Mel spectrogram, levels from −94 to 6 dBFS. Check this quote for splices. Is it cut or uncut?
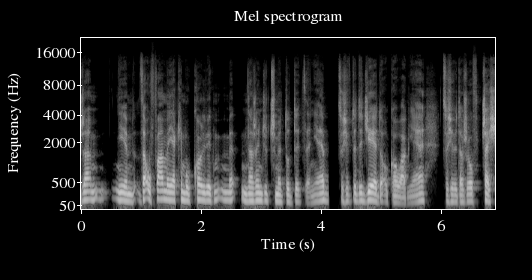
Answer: cut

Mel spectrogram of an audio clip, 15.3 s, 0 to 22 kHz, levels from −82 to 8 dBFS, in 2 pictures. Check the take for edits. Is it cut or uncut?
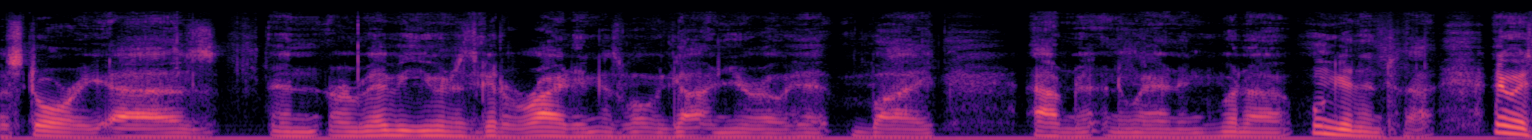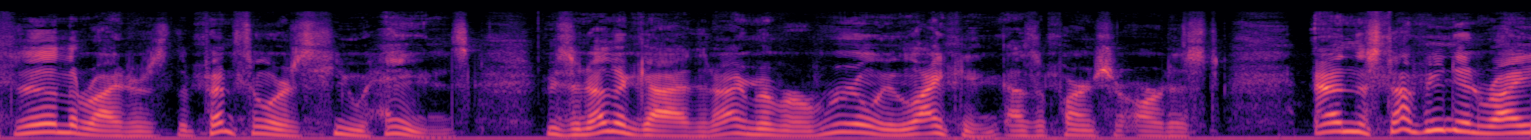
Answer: uncut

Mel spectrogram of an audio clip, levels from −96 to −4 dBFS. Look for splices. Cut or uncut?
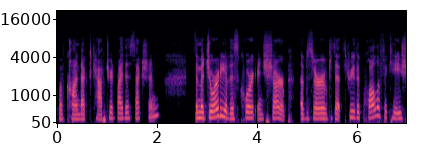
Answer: cut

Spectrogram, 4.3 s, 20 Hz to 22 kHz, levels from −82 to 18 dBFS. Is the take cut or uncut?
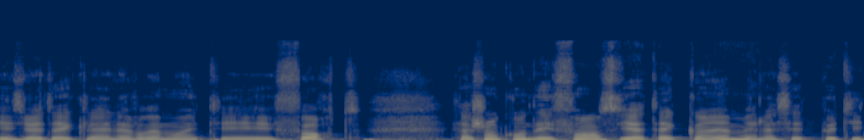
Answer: uncut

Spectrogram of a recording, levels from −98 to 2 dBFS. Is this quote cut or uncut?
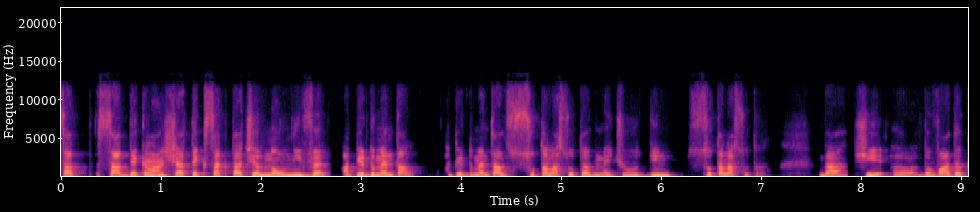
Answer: cut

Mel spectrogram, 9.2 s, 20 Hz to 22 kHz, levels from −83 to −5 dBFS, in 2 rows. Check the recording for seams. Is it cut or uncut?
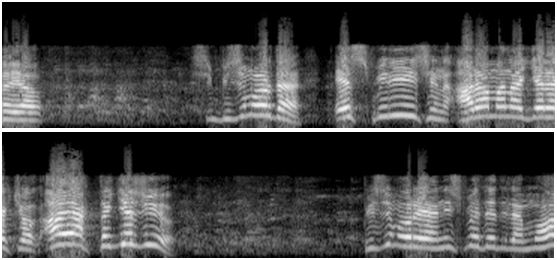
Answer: uncut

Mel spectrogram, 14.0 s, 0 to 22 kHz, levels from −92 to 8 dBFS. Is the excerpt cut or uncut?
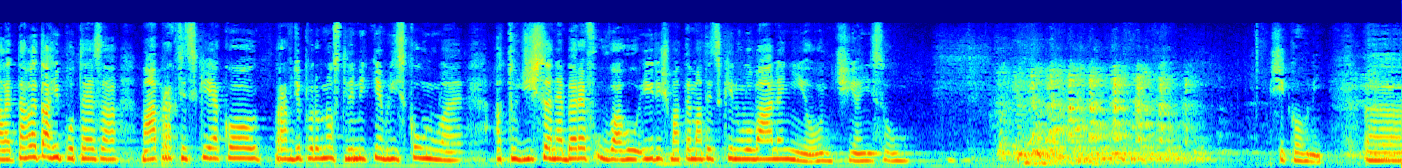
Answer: uncut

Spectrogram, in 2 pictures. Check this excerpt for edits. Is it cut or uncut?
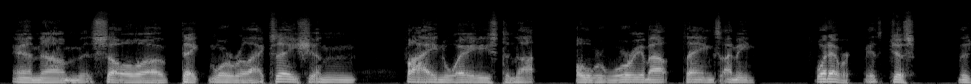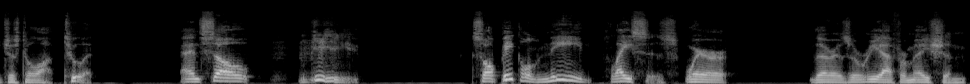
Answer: cut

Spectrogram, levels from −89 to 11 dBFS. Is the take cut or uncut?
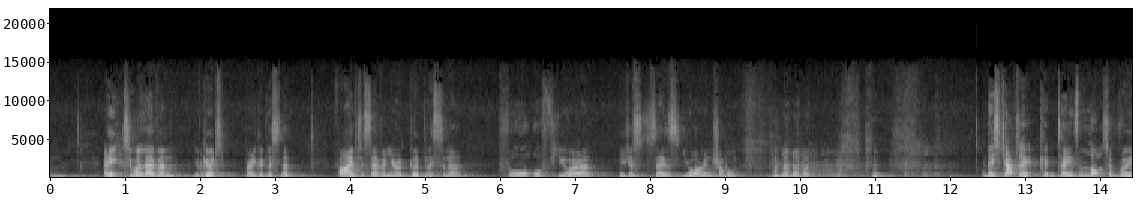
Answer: cut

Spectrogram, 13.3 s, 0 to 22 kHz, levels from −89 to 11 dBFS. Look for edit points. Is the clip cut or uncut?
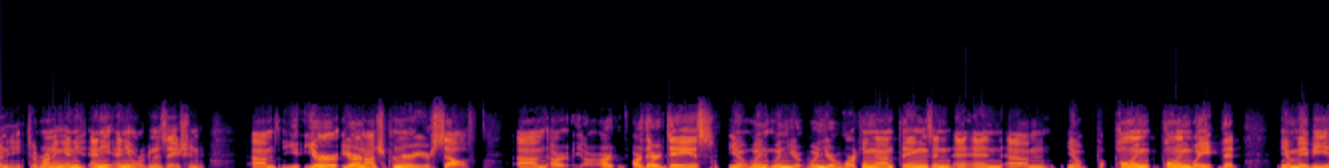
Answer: uncut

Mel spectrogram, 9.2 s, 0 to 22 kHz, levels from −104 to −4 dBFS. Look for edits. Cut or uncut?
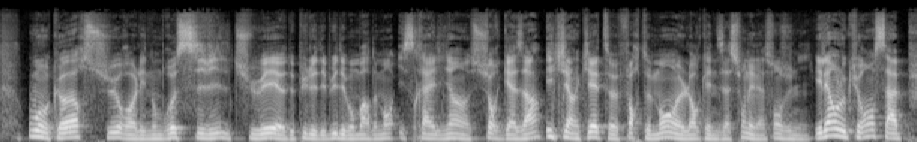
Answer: uncut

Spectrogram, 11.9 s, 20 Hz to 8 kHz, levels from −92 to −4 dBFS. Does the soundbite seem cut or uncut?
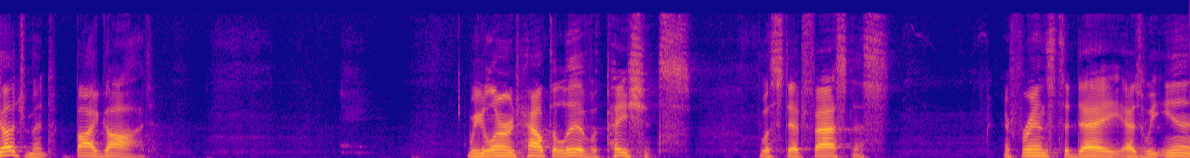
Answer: cut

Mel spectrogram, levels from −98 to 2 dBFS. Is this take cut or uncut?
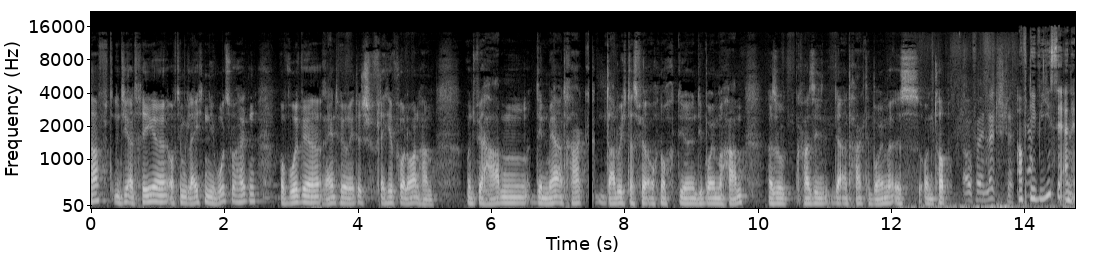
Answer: cut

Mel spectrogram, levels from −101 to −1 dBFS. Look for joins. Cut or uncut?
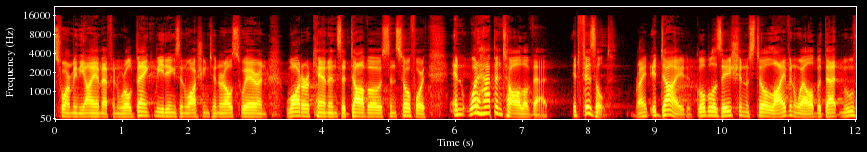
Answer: uncut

